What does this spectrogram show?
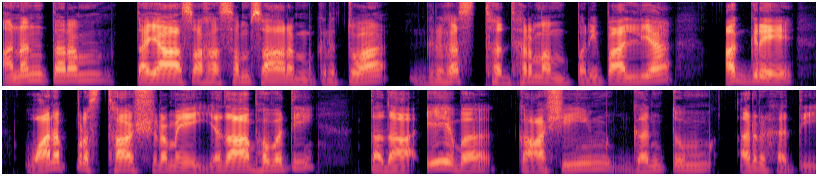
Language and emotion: Sanskrit, neutral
